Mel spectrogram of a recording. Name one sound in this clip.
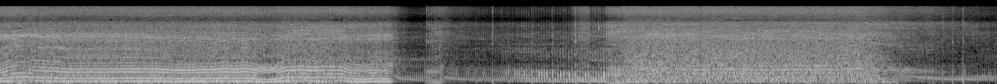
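A chainsaw cuts into a tree trunk.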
